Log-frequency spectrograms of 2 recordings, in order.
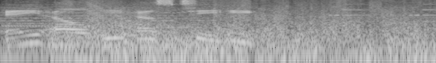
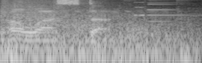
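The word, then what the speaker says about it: Aleste: It's spelled A-L-E-S-T-E. Now, I pronounce it Alesta.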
